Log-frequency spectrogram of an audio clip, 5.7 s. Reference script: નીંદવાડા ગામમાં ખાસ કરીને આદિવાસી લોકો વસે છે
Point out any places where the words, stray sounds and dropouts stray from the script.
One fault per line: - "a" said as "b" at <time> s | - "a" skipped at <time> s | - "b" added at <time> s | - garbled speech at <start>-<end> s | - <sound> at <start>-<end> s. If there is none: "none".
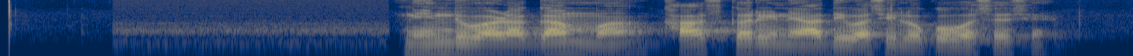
none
